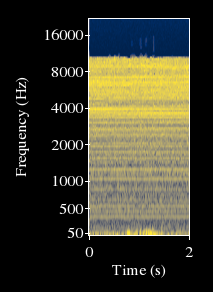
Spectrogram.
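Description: Steady electrical mains hum in the microphone and sound system, an even buzzing drone of several fixed tones with no other event.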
